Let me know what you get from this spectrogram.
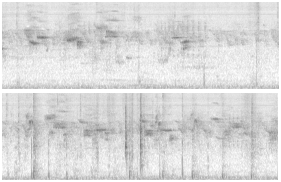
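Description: Small birds chirping repeatedly in short calls. From about halfway on come scattered sharp clicks and knocks of plastic toy trucks being handled.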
